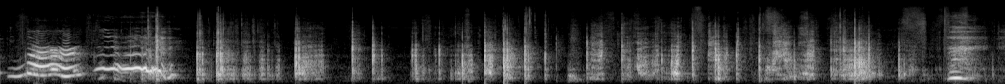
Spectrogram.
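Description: A child's voice imitating a horse's whinny, high and wavering, for about a second and a half at the start. It is followed by a long run of short, quick mouth noises.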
